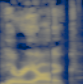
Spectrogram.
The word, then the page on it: periodic: American English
